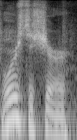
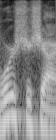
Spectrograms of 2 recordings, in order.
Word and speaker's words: Worcestershire: that's the thing is there are three pronunciations of worcestershire and i think that's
